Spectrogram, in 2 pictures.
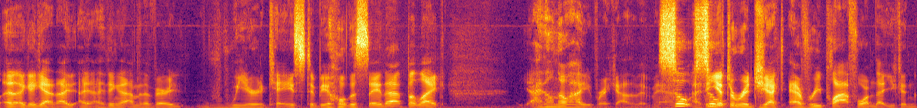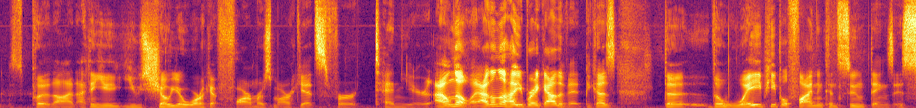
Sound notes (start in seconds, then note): none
